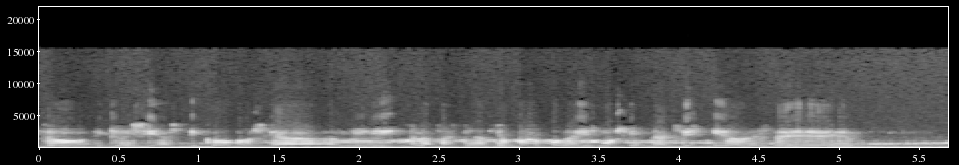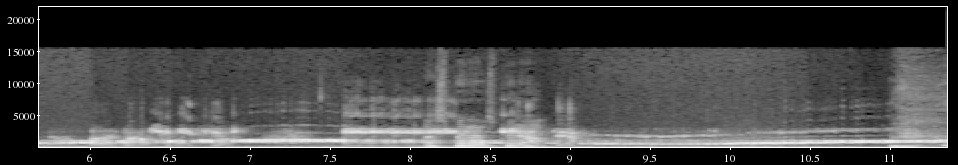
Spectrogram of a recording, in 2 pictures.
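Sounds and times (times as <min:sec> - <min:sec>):
speech: 0:00.0 - 0:07.1, 0:08.1 - 0:09.3, 0:11.0 - 0:11.2
ambulance siren wailing: 0:00.0 - 0:11.3.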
